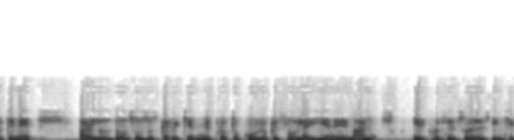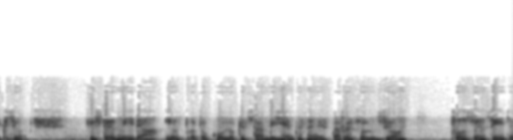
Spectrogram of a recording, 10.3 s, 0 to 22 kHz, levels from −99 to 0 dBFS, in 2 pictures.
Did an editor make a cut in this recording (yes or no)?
yes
